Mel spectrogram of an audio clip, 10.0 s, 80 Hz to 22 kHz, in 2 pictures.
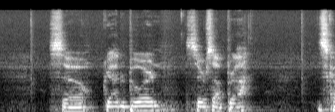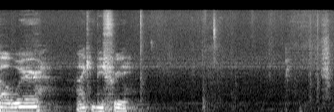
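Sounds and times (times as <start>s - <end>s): light rustles: 9.3s - 10.0s.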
